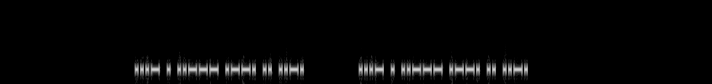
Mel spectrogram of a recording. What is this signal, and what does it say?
Morse code, heard as a keyed tone, about 46 wpm, 700 Hz. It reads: VE2PIF VE2PIF
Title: DXCC-100 Call Signs - 6 Characters - Repeated 2x - 45wpm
